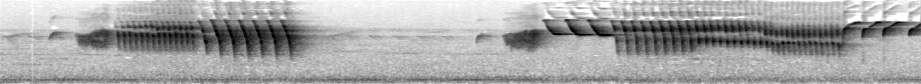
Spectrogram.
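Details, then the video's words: Belgian canary, a charming and very powerful singer, pouring out two long bursts of song: sweeping whistles running into rapid rolling trills, a short pause, then a sustained trilling phrase with high ringing notes. "belga canário encantador, canto muito poderoso"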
